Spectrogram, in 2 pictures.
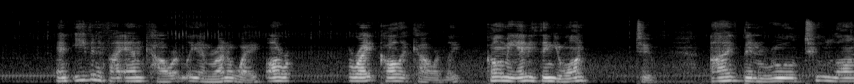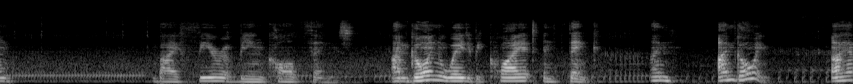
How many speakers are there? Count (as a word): one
